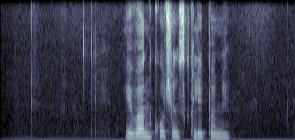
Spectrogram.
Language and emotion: Russian, neutral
